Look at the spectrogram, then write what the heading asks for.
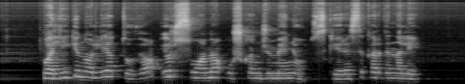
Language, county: Lithuanian, Panevėžys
